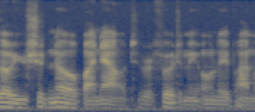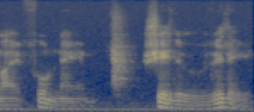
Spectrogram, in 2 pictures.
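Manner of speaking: deep, emotionless, dead flat monotone. Narrator voicing the stern-faced figure's reply, Shelu Vili's deep, emotionless voice. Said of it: "In a deep, emotionless voice".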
